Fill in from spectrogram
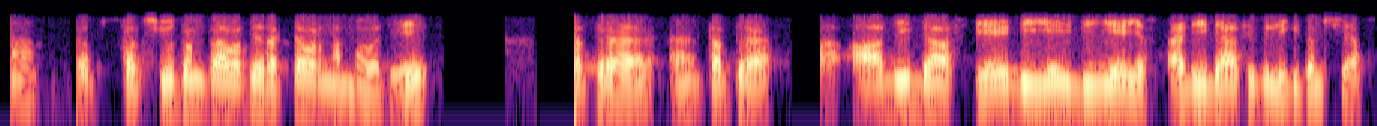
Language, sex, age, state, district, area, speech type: Sanskrit, male, 60+, Tamil Nadu, Tiruchirappalli, urban, conversation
